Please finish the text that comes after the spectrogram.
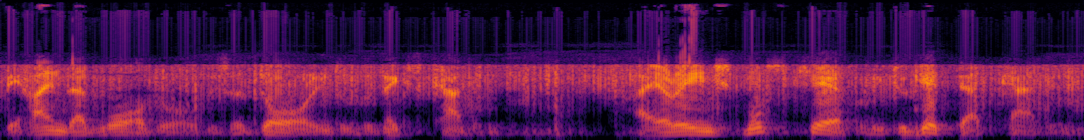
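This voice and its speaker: A suave, menacing male villain in a 1940s-style radio adventure. His voice is extremely low, and he threatens with mocking, unhurried politeness. The sound is tinny and very noisy. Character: suave menacing villain, heavyset gray-haired enemy agent. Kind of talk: old-time radio adventure acting. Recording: noisy, muffled old-time radio recording.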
